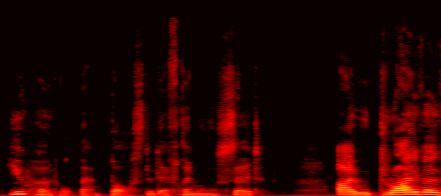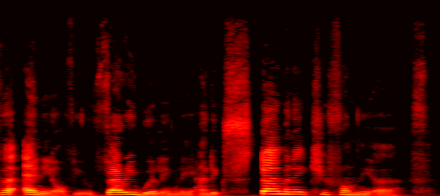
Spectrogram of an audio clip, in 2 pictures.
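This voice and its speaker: An actress playing a fierce, patient, vengeful revolutionary wife in a theatrical period drama, speaking with deliberate, commanding rhetoric. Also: female voice, fairly low pitch. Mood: bitter anger. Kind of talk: dramatised classic novel, theatrical acting. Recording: loud guitar music behind.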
